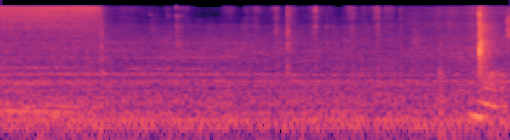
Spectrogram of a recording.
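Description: Trading cards being handled on a playmat: a deck shuffled in the hands and cards laid down, heard as a brief hiss, then a few faint clicks and taps, and a sharper snap near the end, over a steady low room hum.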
